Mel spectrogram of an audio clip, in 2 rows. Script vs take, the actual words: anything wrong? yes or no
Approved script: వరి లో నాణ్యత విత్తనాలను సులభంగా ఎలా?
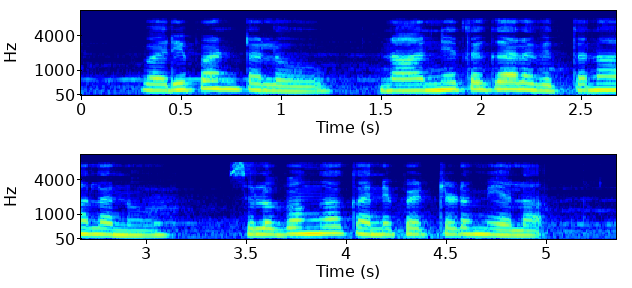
yes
